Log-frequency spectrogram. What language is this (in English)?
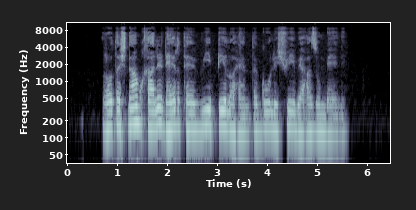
Phalura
